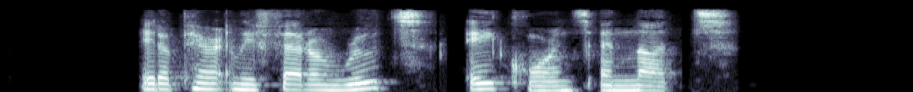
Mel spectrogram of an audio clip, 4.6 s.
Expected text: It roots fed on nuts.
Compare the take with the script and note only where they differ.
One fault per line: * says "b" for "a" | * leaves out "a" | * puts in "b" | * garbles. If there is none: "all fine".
* says "apparently" for "roots"
* puts in "roots acorns and"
